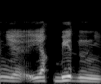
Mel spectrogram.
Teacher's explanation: تأتي بالاستطالة في حرف الضاد ثم تقرأ النون ساكنة كاملة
